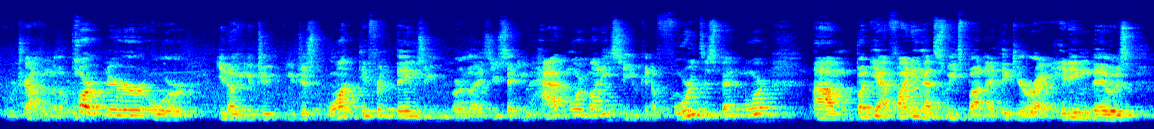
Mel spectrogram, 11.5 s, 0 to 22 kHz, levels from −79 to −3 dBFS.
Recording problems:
off-mic speech; far
thin; somewhat; fading below 300 Hz
room echo; slight; dies away in 0.6 s
chatter from many people; faint; throughout; 25 dB below the speech

